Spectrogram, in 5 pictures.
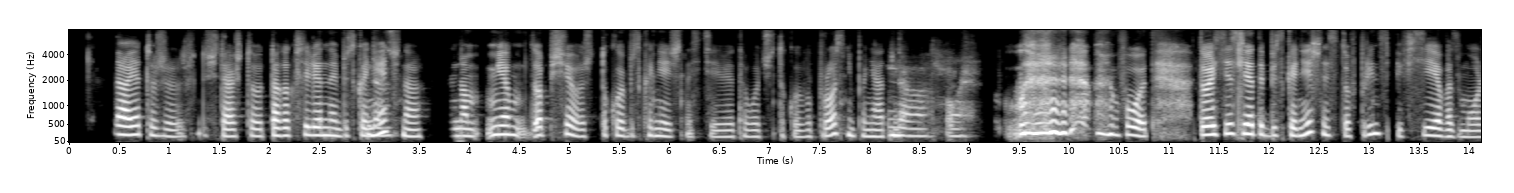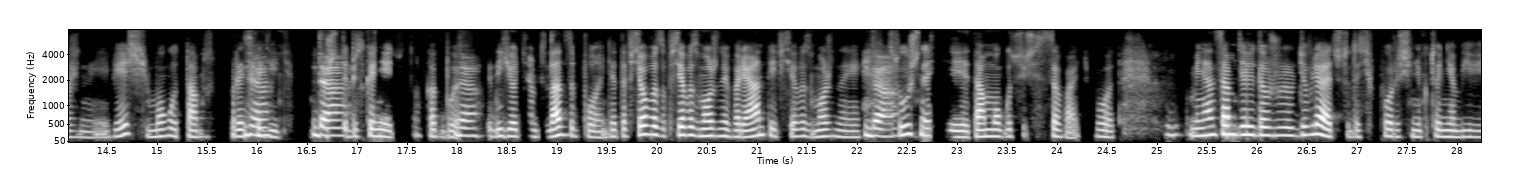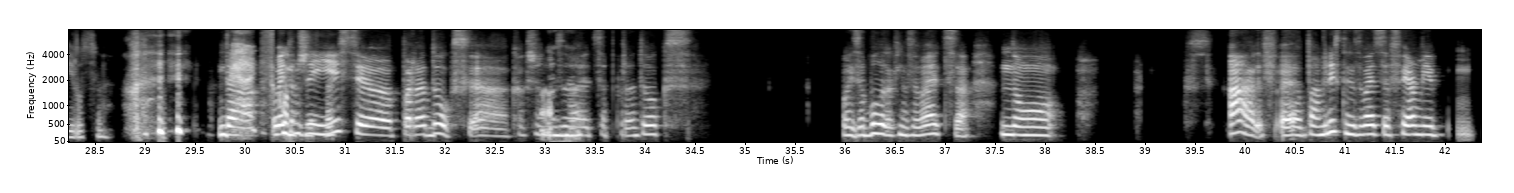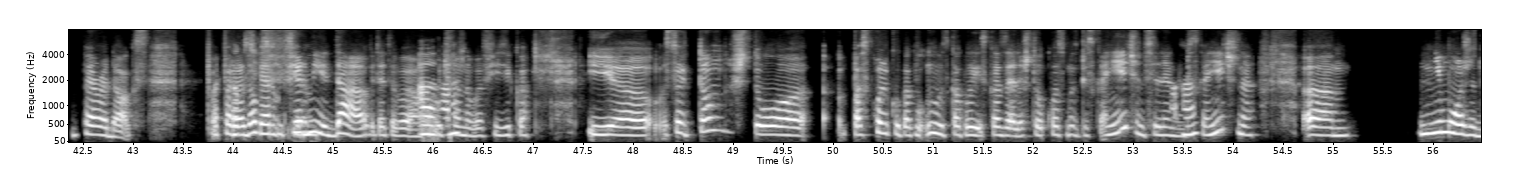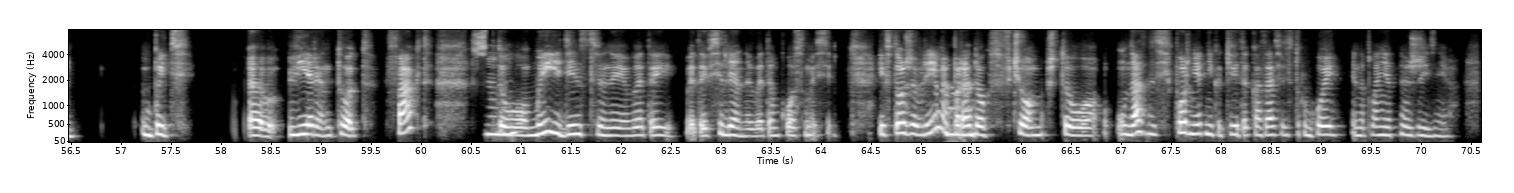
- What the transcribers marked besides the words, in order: tapping; chuckle; other background noise; chuckle; put-on voice: "Fermi, м, Paradox -"
- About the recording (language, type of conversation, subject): Russian, unstructured, Почему людей интересуют космос и исследования планет?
